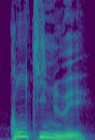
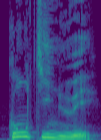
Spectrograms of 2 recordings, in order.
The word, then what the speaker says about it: continuer: Continuer. All right, so here, nasal, continue, remember, U, and then E. Continuer.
